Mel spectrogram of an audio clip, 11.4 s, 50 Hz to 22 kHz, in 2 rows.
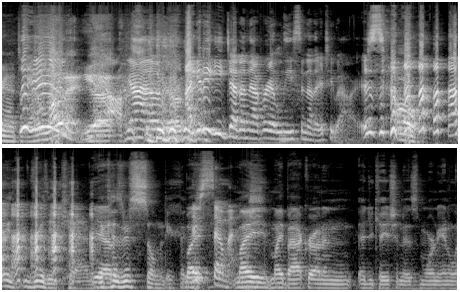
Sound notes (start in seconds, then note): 4.6 laughs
